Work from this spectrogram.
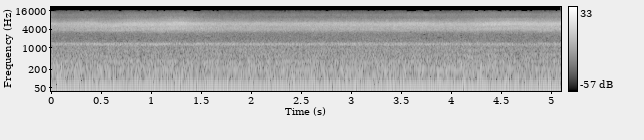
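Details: A mass chorus of periodical cicadas, emerged in Illinois after 17 years underground: a loud, continuous shrill whine with a lower steady hum, swelling slightly near the start and again at the end.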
